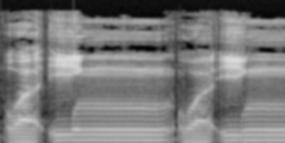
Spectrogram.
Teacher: di bagian ing-nya tuh kita tahan, kita panjangkan ya, kita dengungkan sepanjang dua harakat. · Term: ikhfa hakiki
